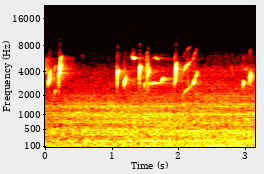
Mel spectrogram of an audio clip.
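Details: European goldfinch giving scattered high, thin chirps and short liquid twitters, some in quick pairs, separated by brief gaps against a constant low background hum.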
